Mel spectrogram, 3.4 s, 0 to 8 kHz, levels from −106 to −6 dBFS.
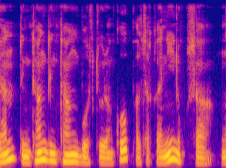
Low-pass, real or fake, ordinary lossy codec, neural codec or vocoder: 7.2 kHz; real; none; none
